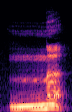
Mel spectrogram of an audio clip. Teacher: com a língua articulada para cima e encostando nos dentes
